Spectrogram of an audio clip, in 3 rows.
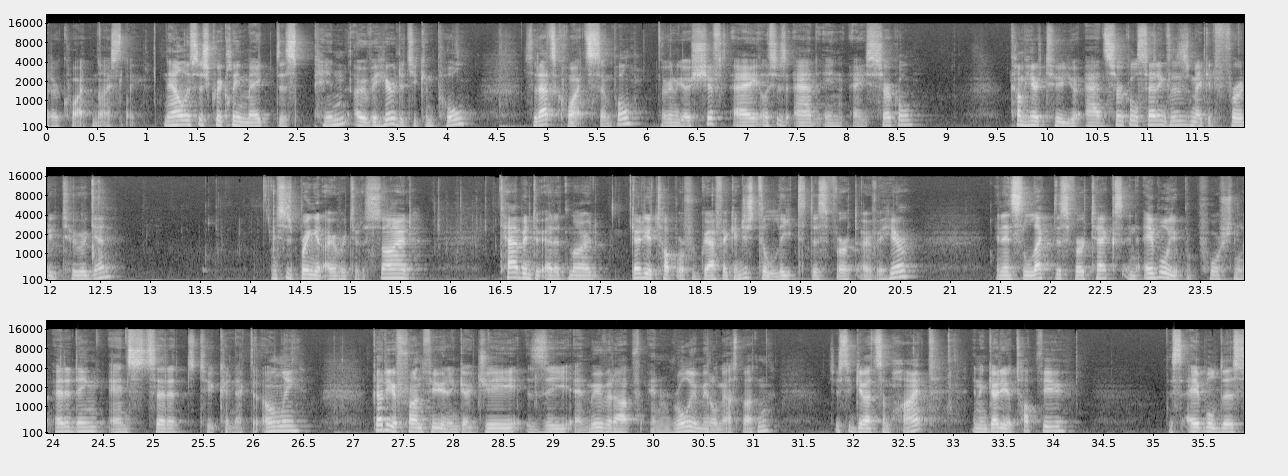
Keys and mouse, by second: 1.0 KP_1, 1.0 z, 3.3-11.8 drag, 4.5 KP_1, 4.8 z, 6.5 shift+a, 11.3 middle click, 11.3 right click, 12.3-15.1 drag, 12.3-15.1 middle drag, 12.3-15.7 right drag, 14.3 g, 15.7-18.6 shift+drag, 16.4 Tab, 17.5 KP_7, 18.6-21.4 middle drag, 19.4 x, 21.4-23.0 drag, 23.0 middle click, 23.1-24.1 drag, 24.1-32.8 middle drag, 26.8 KP_1, 28.2 g, 32.8-35.1 right drag, 33.4 KP_7, 35.1 middle click, 35.2-35.9 right drag.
